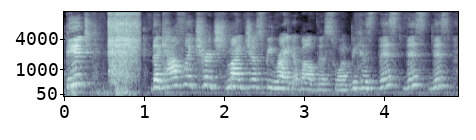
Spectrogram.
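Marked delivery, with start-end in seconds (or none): 0.0-0.4 menacing bug. Pretend. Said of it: "No, it's like".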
